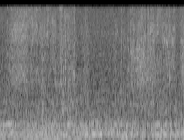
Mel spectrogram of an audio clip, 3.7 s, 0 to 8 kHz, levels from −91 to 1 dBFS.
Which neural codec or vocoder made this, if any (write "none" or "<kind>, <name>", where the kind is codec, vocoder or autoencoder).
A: none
